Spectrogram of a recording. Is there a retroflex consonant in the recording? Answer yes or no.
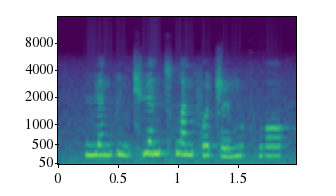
yes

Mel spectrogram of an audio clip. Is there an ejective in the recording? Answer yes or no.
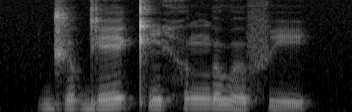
yes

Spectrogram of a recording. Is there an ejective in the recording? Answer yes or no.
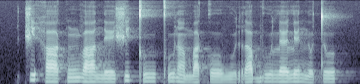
yes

